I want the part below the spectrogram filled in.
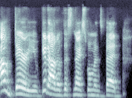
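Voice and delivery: ordinary talk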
